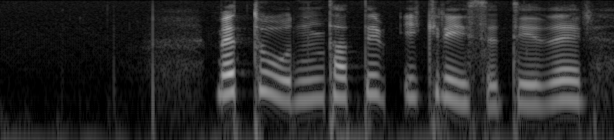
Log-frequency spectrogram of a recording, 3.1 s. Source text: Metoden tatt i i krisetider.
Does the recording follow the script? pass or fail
pass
